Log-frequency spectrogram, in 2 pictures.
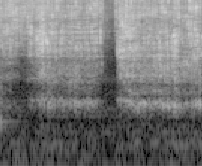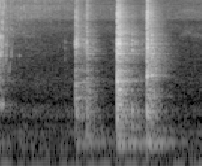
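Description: Water gushes and splashes in two long bursts into a pressure cooker with chickpeas, followed by a few short sharp pours and clanks of the metal pot, close up with no talking.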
